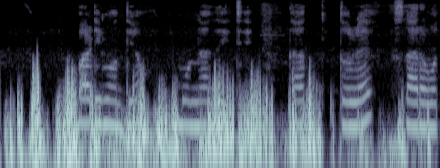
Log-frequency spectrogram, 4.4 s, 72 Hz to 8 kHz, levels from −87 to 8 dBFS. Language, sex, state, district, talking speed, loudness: Odia, male, Odisha, Malkangiri, 110 wpm, -19 LUFS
